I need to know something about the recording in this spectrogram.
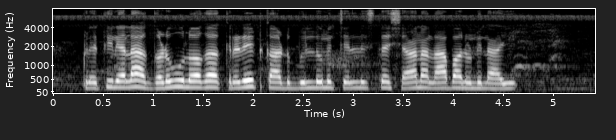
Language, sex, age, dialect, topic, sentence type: Telugu, male, 41-45, Southern, banking, statement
